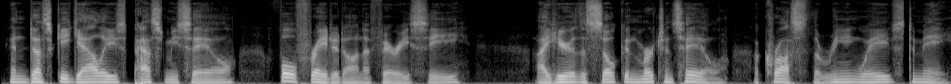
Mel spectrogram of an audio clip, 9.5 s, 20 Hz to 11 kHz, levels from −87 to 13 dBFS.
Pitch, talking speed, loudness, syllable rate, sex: 105 Hz, 150 wpm, -17 LUFS, 4.1 syllables/s, male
